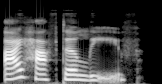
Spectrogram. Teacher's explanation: the word to almost always reduces to t in casual speech unless it's emphasized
